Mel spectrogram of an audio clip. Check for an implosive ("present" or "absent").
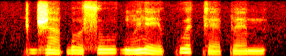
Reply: present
